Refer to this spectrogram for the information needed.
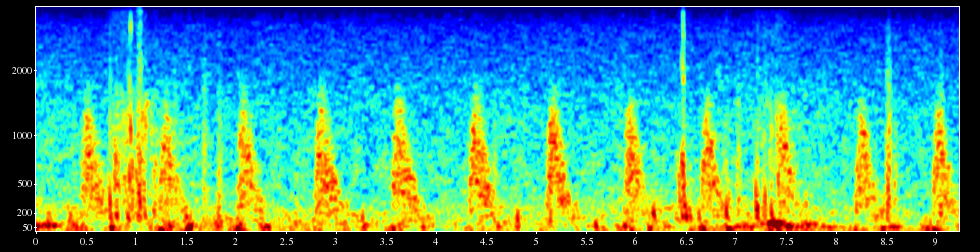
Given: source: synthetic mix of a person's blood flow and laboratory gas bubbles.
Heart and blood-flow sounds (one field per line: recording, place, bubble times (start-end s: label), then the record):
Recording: Doppler ultrasound of blood flow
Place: subclavian vein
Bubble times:
0.68-1.24 s: bubbles
6.14-6.22 s: bubbles
6.38-6.58 s: bubbles
6.61-6.66 s: bubbles
6.86-6.95 s: bubbles
7.15-7.51 s: bubbles
From the record:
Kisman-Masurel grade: 222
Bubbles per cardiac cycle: several, 3 to 8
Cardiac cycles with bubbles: 10 to 50%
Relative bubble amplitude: moderate (0.250 to 0.450)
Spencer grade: 2 (many but less than half of the cardiac periods contain bubble signals, singularly or in groups)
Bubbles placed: anywhere in the cardiac cycle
